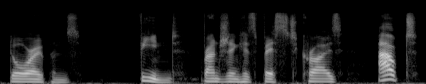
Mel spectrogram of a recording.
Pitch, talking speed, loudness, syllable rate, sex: 130 Hz, 100 wpm, -22 LUFS, 3.7 syllables/s, male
